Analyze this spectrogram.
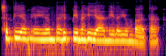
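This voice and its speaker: A woman's voice: medium pitch, quick pace, warm tone, muffled recording. A woman giving chatty, emphatic livestream commentary as she reads out viewer comments, mixing Tagalog and English.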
